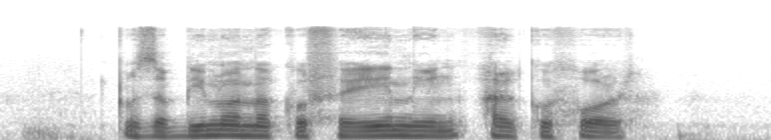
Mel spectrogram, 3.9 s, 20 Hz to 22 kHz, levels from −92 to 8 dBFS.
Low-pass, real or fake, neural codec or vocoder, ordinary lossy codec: 10.8 kHz; fake; codec, 24 kHz, 1 kbps, SNAC; none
